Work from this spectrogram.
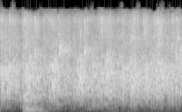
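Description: Church congregation applauding, a dense steady wash of clapping from a large crowd that carries on throughout, with a brief low voice near the start.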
